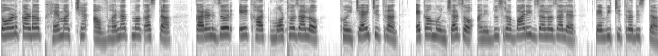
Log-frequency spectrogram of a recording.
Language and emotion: Goan Konkani, neutral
